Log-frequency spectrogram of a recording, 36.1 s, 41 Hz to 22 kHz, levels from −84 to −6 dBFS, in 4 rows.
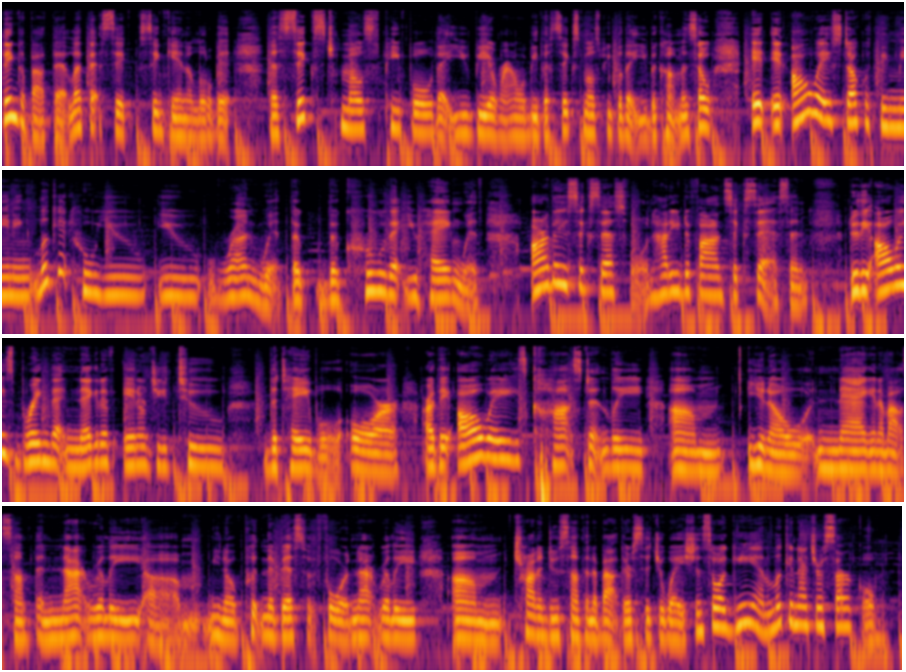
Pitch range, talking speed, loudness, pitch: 140-190 Hz, 180 wpm, -22 LUFS, 160 Hz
